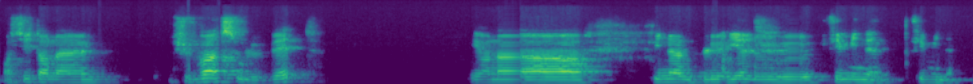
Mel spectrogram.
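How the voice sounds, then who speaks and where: A male student works through a text aloud in class, slow and hesitant, filling gaps with "euh". His voice comes through muffled and lo-fi over an online lesson connection. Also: medium pitch, little pitch movement. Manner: slow, hesitant, many fillers. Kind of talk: reading and parsing aloud in class.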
